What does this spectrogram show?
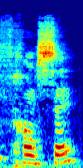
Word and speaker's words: français: Je suis français, je suis française. I am French. 我是法国人. Français, it's a man. Française, it's a woman. Here also you see, français for a man, we don't pronounce the final S.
